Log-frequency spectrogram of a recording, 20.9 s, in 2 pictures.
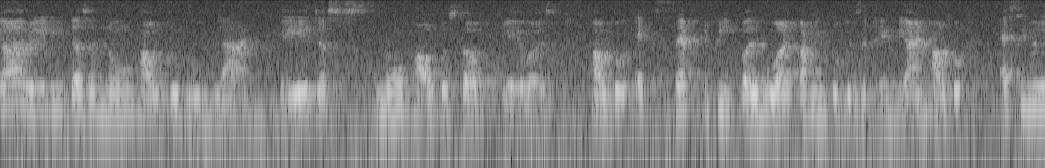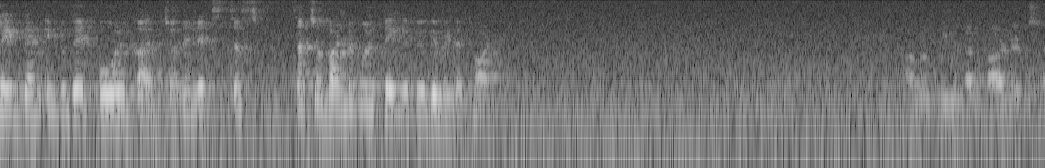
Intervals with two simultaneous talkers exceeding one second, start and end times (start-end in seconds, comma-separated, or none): none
